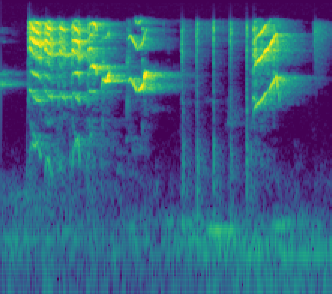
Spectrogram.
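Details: Short phrase from a greater green leafbird: a harsh buzzy whistle sliding down, a few clicks, then a rising squeaky slur.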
